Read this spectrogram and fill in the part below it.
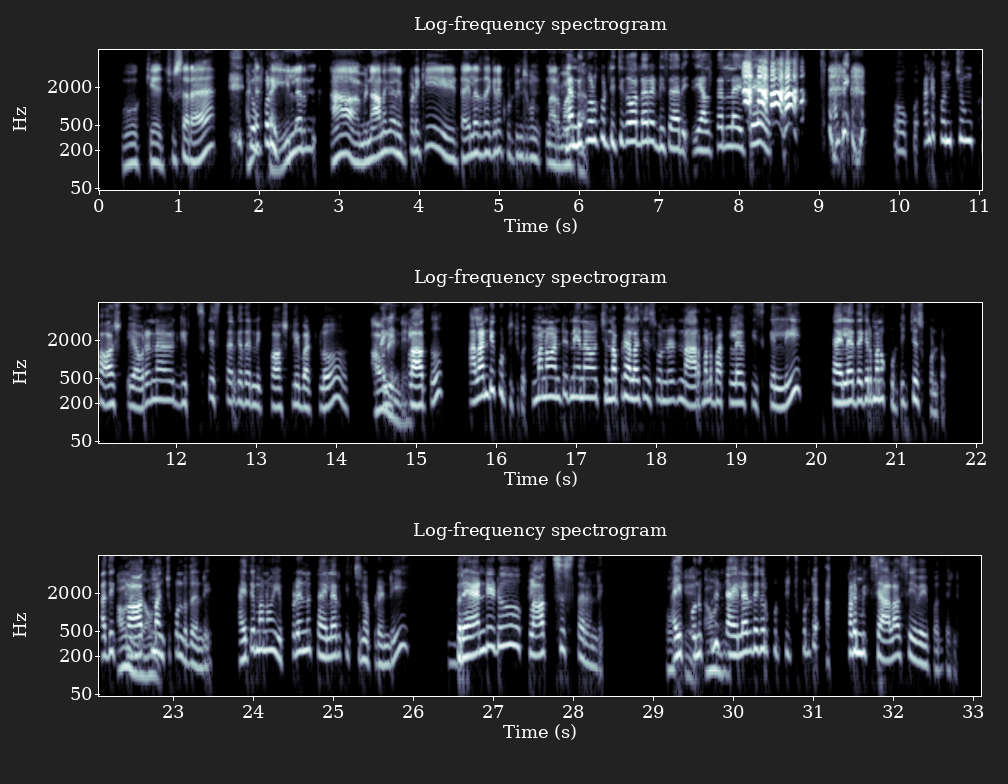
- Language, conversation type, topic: Telugu, podcast, బడ్జెట్ పరిమితి ఉన్నప్పుడు స్టైల్‌ను ఎలా కొనసాగించాలి?
- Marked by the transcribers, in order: in English: "టైలర్"; in English: "టైలర్"; other background noise; laugh; tapping; lip smack; in English: "కాస్ట్"; in English: "గిఫ్ట్స్‌కిస్తారు"; in English: "కాస్ట్‌లీ"; in English: "నార్మల్"; in English: "టైలర్"; in English: "క్లాత్"; in English: "టైలర్‌కిచ్చినప్పుడండి"; in English: "క్లాత్స్"; in English: "టైలర్"; in English: "సేవ్"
